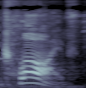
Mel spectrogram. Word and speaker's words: Clive: which makes sense because she wasn't Lady Cliv. She was Lady Clive.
